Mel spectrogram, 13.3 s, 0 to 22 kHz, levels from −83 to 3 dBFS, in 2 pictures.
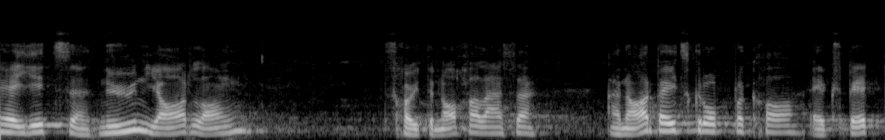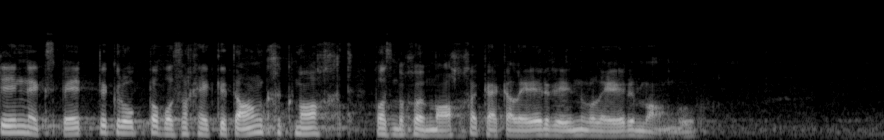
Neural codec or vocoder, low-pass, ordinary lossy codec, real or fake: codec, 16 kHz, 8 kbps, FreqCodec, larger model; 7.2 kHz; Opus, 24 kbps; fake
